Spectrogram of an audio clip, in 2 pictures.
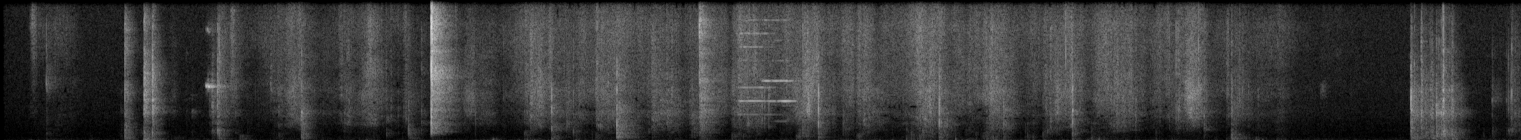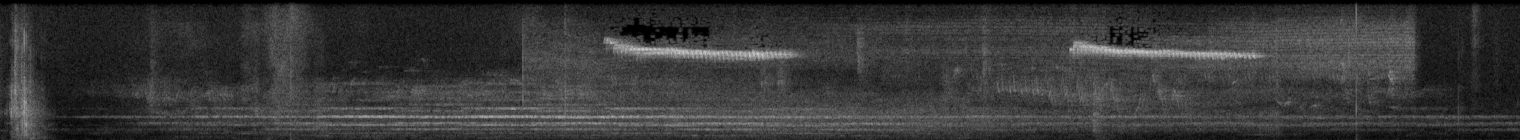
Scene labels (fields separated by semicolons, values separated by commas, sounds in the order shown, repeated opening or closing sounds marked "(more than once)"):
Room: kitchen; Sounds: door, footsteps, light switch, window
